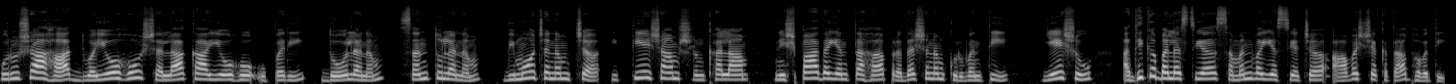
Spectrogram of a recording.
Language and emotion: Sanskrit, neutral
